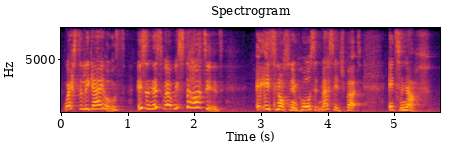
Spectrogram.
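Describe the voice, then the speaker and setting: An actress playing an eager, warm-hearted young female codebreaker in a wartime audio drama. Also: high voice, lively intonation, moderate pace. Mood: breathless excitement. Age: young adult.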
